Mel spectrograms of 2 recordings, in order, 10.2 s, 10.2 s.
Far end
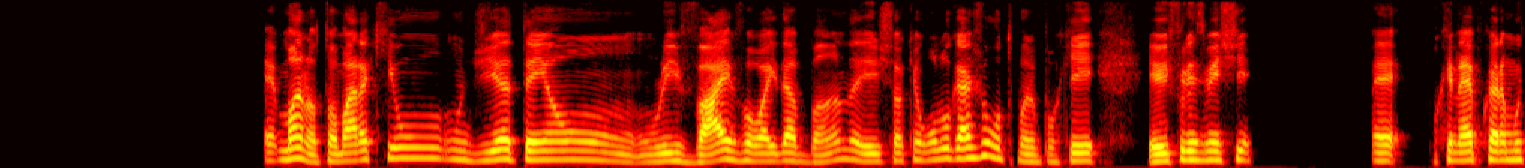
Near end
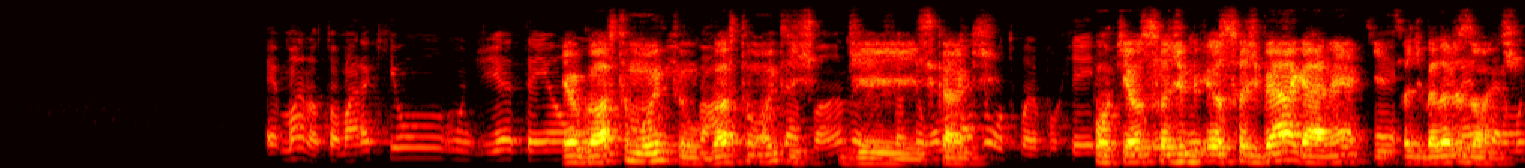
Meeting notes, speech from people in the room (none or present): present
